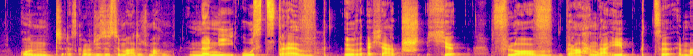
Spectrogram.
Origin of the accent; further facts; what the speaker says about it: Stockelsdorf, Schleswig-Holstein, Germany; weil ich als kleiner Junge in Stockelsdorf gelebt habe. Stockelsdorf ist ein kleiner Ort bei Lübeck.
